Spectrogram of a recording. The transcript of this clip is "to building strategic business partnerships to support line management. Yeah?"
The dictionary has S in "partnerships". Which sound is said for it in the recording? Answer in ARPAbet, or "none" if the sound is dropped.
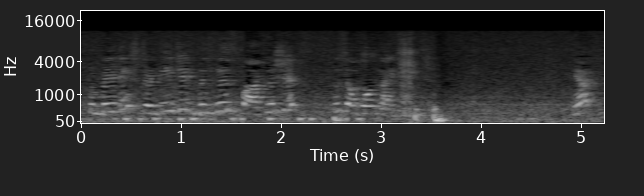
S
